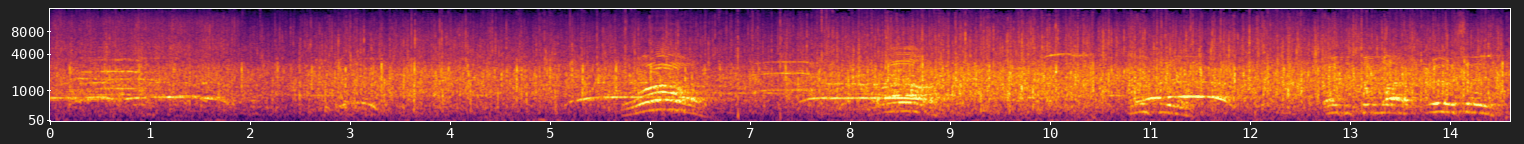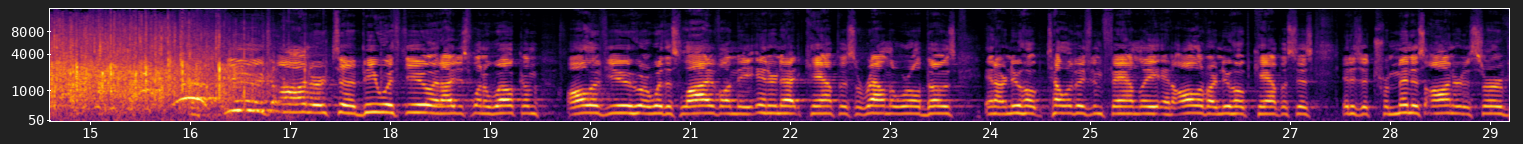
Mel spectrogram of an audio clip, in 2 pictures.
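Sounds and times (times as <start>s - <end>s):
audience applause welcoming a guest speaker at a New Hope gathering: 0.0s - 17.1s
voices and cheers rising above applause: 0.0s - 17.2s
speech: 17.5s - 29.1s.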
